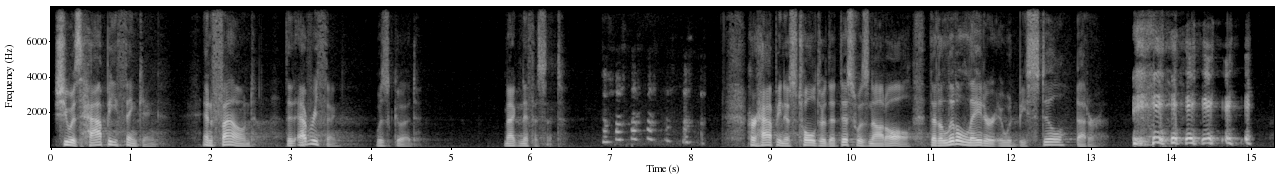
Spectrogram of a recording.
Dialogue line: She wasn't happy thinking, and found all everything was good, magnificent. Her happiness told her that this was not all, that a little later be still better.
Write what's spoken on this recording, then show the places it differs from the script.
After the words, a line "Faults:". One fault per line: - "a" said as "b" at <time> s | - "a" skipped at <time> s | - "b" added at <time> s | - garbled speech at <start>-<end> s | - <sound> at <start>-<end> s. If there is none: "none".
She was happy thinking, and found that everything was good, magnificent. Her happiness told her that this was not all, that a little later it would be still better.
Faults:
- "wasn't" said as "was" at 0.2 s
- "all" said as "that" at 2.9 s
- laugh at 6.9-8.2 s
- "it would" added at 11.8 s
- laugh at 13.5-15.1 s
